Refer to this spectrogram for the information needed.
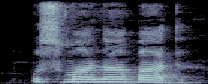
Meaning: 1. Osmanabad, Usmanabad (a city in Marathwada, Maharashtra, India) 2. Osmanabad (a district of Maharashtra, India)
- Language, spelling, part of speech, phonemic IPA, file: Marathi, उस्मानाबाद, proper noun, /us.ma.na.bad̪/, LL-Q1571 (mar)-उस्मानाबाद.wav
